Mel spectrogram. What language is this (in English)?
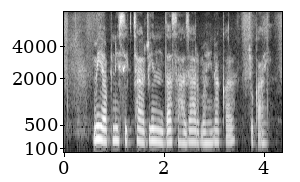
Magahi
